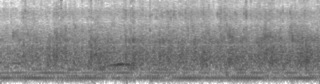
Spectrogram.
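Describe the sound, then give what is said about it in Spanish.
Faint applause from a church audience during a sermon: a soft, continuous patter of many hands over a steady low electrical hum, staying even in level throughout. “Amén, vas a aplaudir, aplaude bien.”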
